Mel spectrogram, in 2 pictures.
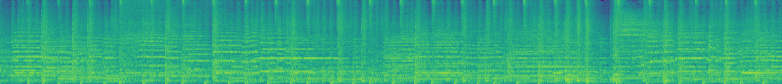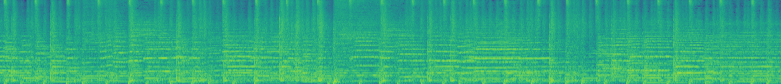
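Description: A junior brass band playing a Middle Eastern pop-styled tune: trumpets, trombones and saxophone over drum kit and piano, with a steady, driving rhythm.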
